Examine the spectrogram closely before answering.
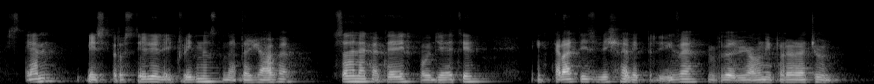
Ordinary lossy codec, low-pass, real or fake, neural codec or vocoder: none; 14.4 kHz; fake; codec, 32 kHz, 1.9 kbps, SNAC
